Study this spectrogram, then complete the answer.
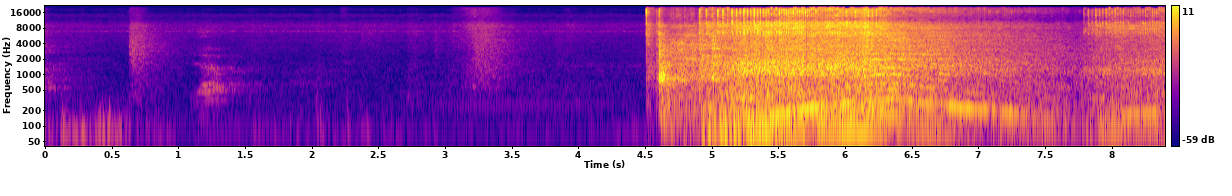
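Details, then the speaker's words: Detroit 3-53 two-stroke three-cylinder diesel in a padfoot roller, started after years sitting out in the weather: fires right up and runs strong, rising and falling a little with throttle, no knocks or misses. "sounds good I haven't figured out throttle yet so I'm still"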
